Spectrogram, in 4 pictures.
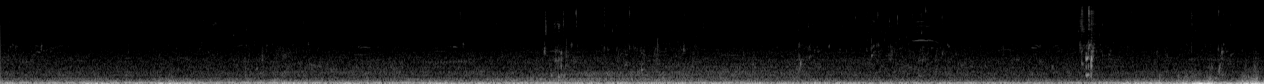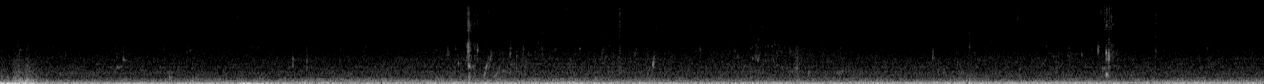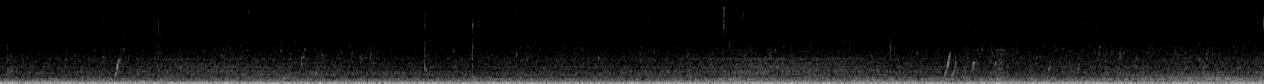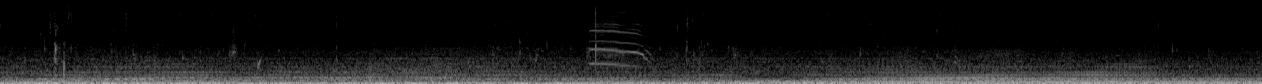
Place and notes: porto di Palermo (Romanlux) 6/2/10 h 10,30
mare tranquillo con gabbiani e nave che parte. (EDIROL R-09hr)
